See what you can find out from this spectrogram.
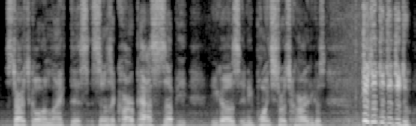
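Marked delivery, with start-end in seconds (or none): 4.8-5.5 put-on drunk car noises. Drunk pointing at passing cars.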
